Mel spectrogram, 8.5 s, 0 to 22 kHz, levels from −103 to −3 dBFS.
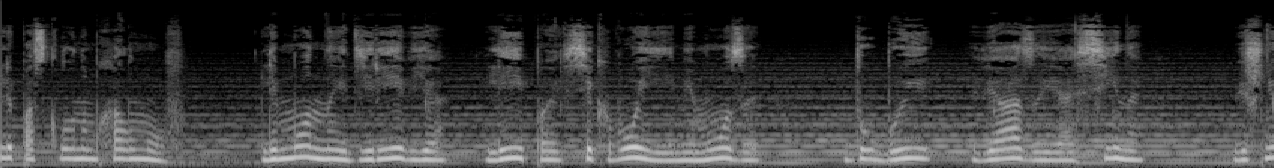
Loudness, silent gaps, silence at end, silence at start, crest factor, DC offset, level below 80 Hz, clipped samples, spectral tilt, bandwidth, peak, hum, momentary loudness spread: -32 LUFS; none; 0 s; 0 s; 14 dB; under 0.1%; -72 dBFS; under 0.1%; -5.5 dB/octave; 12.5 kHz; -18 dBFS; none; 12 LU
